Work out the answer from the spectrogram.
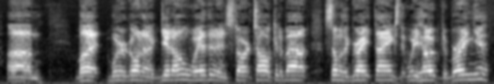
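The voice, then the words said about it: Southern American accent. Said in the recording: “my southern accent before, yes, this is real.”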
